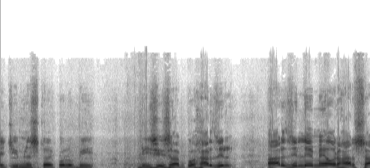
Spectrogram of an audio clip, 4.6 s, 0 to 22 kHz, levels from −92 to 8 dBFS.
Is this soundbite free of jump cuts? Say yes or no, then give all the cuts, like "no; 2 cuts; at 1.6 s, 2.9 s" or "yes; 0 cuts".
yes; 0 cuts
